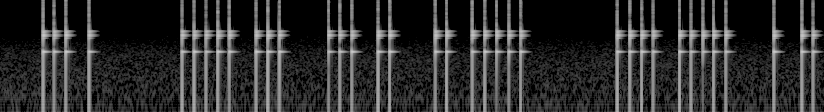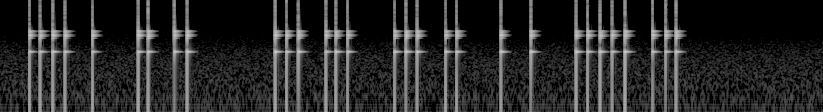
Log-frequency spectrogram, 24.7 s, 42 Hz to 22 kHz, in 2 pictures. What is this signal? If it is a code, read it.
Tap code, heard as taps on glass, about 6 knocks a second. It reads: L XMJ UBQG NMAX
